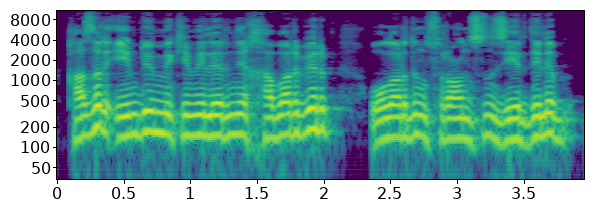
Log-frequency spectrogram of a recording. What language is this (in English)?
Kazakh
